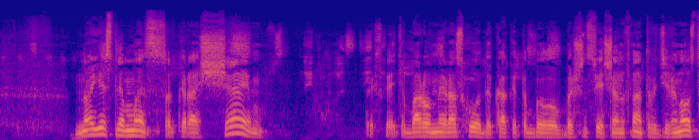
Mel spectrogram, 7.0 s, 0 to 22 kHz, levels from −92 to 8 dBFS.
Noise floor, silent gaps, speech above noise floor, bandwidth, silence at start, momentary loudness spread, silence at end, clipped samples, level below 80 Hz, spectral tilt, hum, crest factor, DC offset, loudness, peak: -54 dBFS; none; 25 dB; 16 kHz; 0 s; 21 LU; 0 s; under 0.1%; -66 dBFS; -4 dB/octave; none; 18 dB; under 0.1%; -29 LUFS; -12 dBFS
